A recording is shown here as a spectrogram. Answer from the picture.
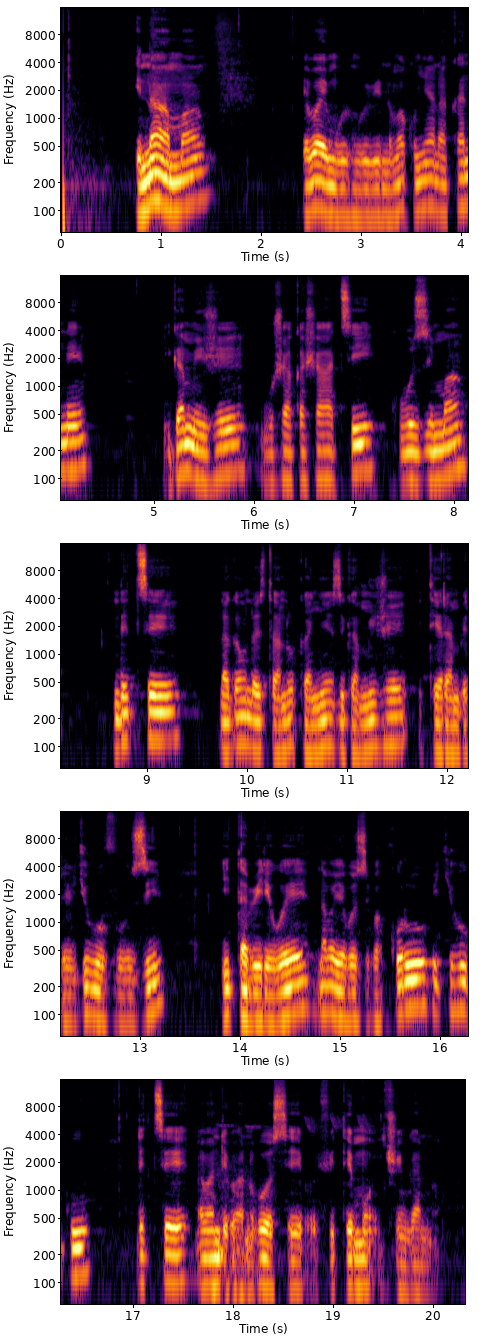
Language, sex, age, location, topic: Kinyarwanda, male, 25-35, Kigali, health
